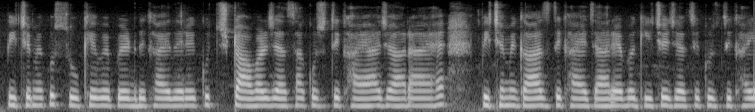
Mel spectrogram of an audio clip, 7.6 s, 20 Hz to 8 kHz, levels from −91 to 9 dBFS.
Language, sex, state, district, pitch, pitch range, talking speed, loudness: Hindi, female, Odisha, Khordha, 200 Hz, 195-205 Hz, 240 wpm, -17 LUFS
